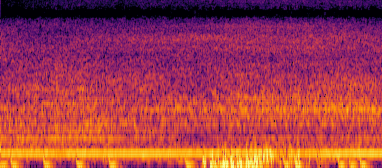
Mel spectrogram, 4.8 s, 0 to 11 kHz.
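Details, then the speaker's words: 1974 VW bus with Subaru engine and belly-mounted radiator: electric radiator fan pushing from the top runs with a strong, even whir and steady airflow rush, drawing air in well; healthy fan. "push your fan from the top singing away here yeah sounds good"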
